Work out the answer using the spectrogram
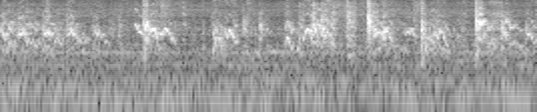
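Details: Chattering budgerigars, a dense jumble of quick squeaky notes and brief squawks overlapping throughout, softer in level.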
